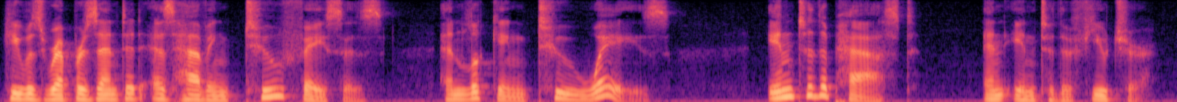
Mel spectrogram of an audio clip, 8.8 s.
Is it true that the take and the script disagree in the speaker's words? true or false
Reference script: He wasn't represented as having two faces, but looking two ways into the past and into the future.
true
